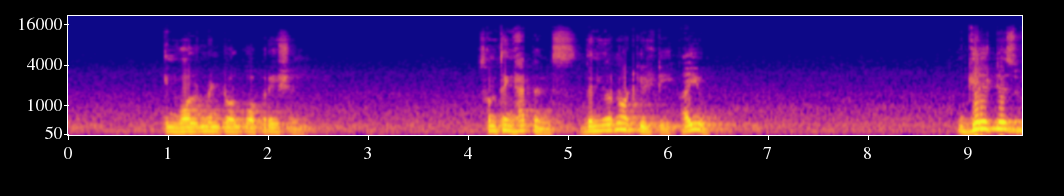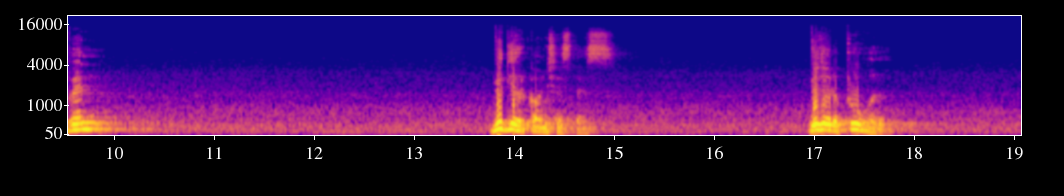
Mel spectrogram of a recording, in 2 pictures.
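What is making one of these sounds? A middle-aged man speaks calmly into a microphone, in short phrases with long pauses.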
